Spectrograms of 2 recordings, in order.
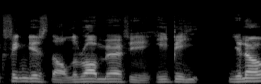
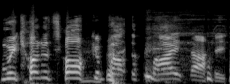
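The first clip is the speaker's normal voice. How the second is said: laughing; 9 semitones higher than usual. Real, not acted. Laughing, high and loud.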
